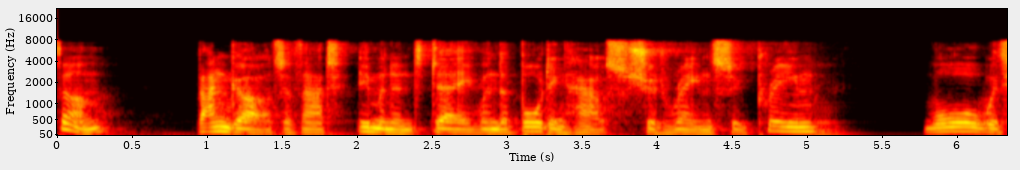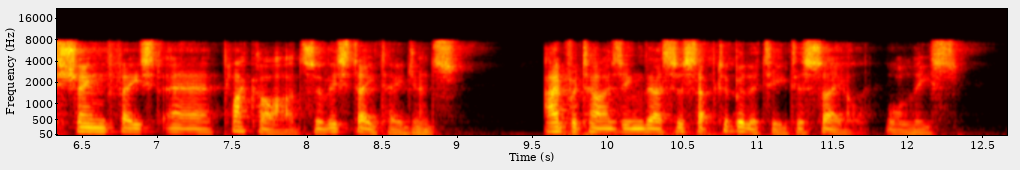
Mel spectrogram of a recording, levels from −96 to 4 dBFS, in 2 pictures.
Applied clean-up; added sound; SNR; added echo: neural mask model DeepFilterNet 3.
